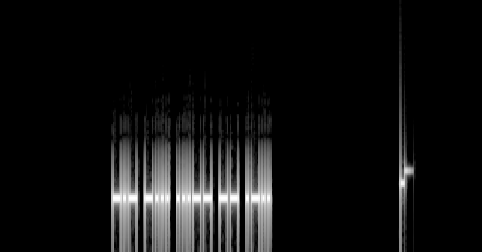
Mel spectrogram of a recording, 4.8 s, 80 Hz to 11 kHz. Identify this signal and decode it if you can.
Morse code, heard as a keyed tone, about 44 wpm, 700 Hz. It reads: KB3ML
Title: Call Signs - 45wpm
